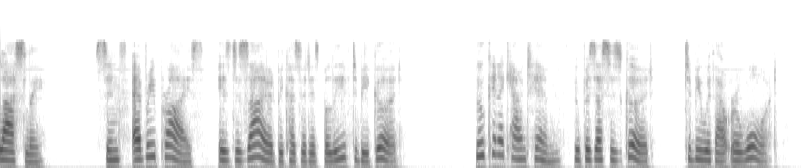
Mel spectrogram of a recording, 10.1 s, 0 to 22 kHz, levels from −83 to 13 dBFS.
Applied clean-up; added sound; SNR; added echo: neural mask model RNNoise.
